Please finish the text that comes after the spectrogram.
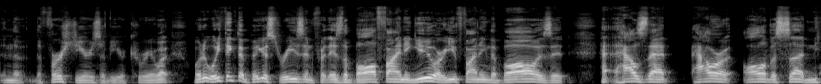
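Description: Low-voiced male sports interviewer. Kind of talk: casual conversational interviewing.

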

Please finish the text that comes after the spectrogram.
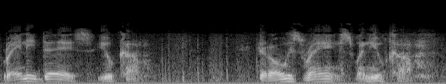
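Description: An actor playing a bitter, unstable husband shut away in an asylum, accusing and repetitive, in a 1970s radio drama. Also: male voice, lowish voice, sing-song, takes it slowly, vocal fry, heavily acted. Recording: muffled, faintly noisy 1970s radio broadcast.

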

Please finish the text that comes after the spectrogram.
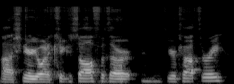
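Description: A man's voice: medium pitch, fairly even intonation, racing, fairly bright tone. An American man hosting a sports podcast, recapping a game and leading the talk, with constant "you know" fillers. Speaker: podcast host. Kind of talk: casual sports chat.

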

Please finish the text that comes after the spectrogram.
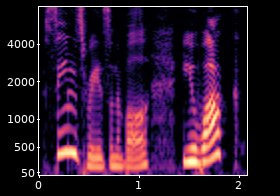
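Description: Young woman podcast co-host, smooth voice, dry booth sound, breezy storyteller who slips into quick quoted voices. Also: fairly high pitch, huge pitch swings, no room sound. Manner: retells scenes with quick put-on quotes, laughing often. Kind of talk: casual book discussion chat.

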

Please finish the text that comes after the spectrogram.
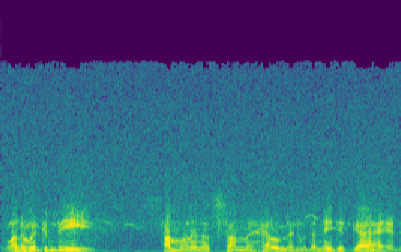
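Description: A man's voice: high-pitched, huge pitch swings, fairly quick, bright, forceful tone, heavily acted. An actor playing a pious, fearless middle-aged missionary father in an old radio serial, formal and theatrical, on a noisy vintage recording. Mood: curious. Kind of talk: 1930s radio serial acting.

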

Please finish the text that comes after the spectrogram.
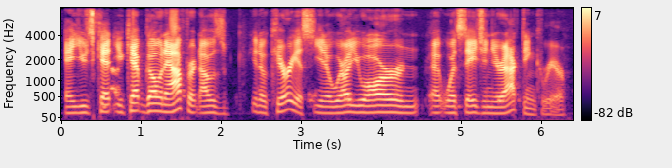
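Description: A man hosting an interview show, asking halting questions with lots of fillers. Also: medium pitch, fairly even intonation, bright, forceful tone, smooth, no echo. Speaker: podcast host. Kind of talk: casual interview.

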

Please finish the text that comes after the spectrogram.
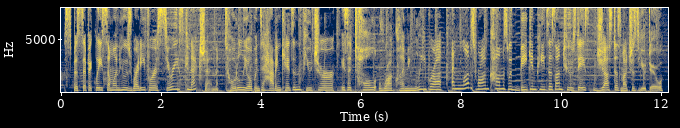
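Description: A woman reading a scripted sponsor ad in a playful, teasing way. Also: medium pitch. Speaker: sponsor read voice-over. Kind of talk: scripted ad read.

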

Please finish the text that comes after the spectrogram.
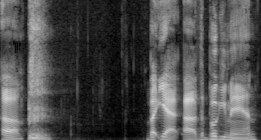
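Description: A man's voice: mid-range voice, slow, no room sound, clean studio sound. A man of thirty co-hosting a podcast, chatting casually and animatedly about wrestling and laughing often. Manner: animated, laughs often, quotes people in voices. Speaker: podcast co-host.

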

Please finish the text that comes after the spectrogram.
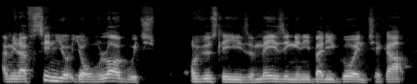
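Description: Halting male podcast host. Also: mid-range voice, steady tone, fairly bright tone. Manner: halting, stumbling over his words. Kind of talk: casual interview.

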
